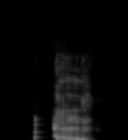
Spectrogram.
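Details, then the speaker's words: Brief short cough then a longer harsh, rasping cough burst from an adult, a lingering cough persisting three weeks after being medicated for bronchitis. "Yeah, I don't know what's up with the cough. Like, I was medicated for bronchitis like three weeks ago and like I've still got like a weird bit of a cough."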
